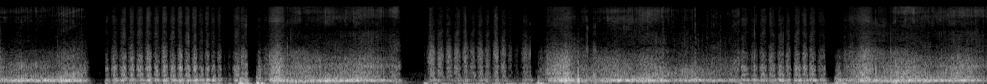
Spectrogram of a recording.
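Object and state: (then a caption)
Foam microphone windscreen being scratched. Long black nails scratch fast over a sponge foam microphone windscreen, one hand at a time. The result is a dense, rough, muffled scratching with heavy low rumble and a steady hum near 190 Hz. The scratching is briefly interrupted by short pauses around one and four seconds.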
